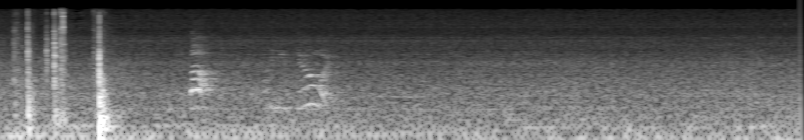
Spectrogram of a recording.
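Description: A break in the music: a steady low rumble of a running vehicle, with three sharp clicks in the first second and two short vocal sounds about two and three seconds in.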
